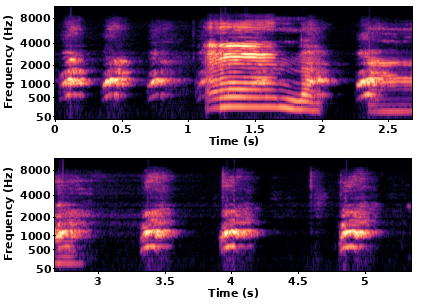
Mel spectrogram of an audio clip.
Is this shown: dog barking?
yes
